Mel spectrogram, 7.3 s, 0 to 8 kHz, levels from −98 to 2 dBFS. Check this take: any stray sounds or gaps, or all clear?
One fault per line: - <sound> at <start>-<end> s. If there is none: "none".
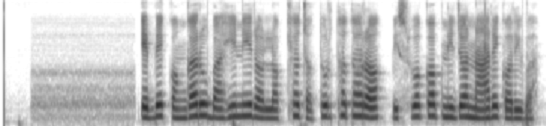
none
